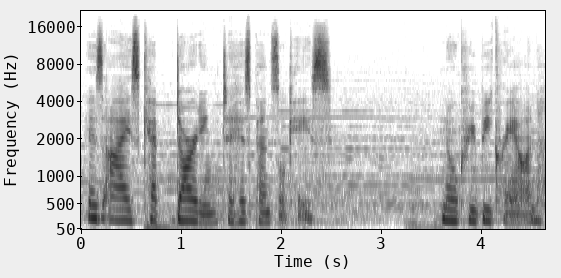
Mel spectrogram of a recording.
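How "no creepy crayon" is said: plain reading voice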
